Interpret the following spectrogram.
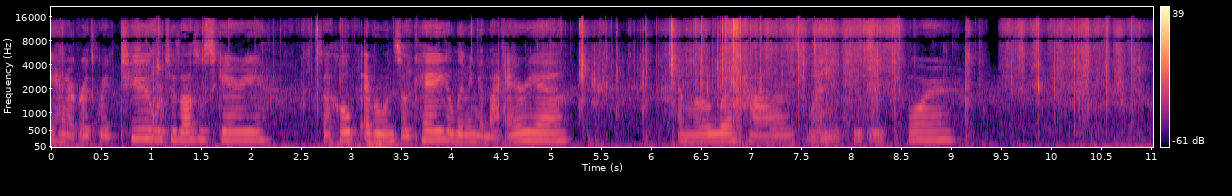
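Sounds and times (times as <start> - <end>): paper bills rustling: 5.3 - 11.0.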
